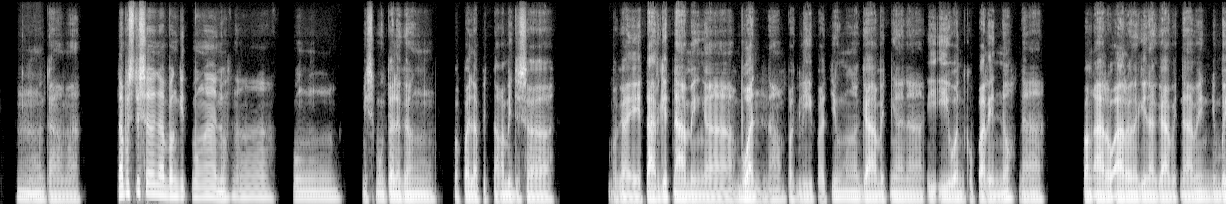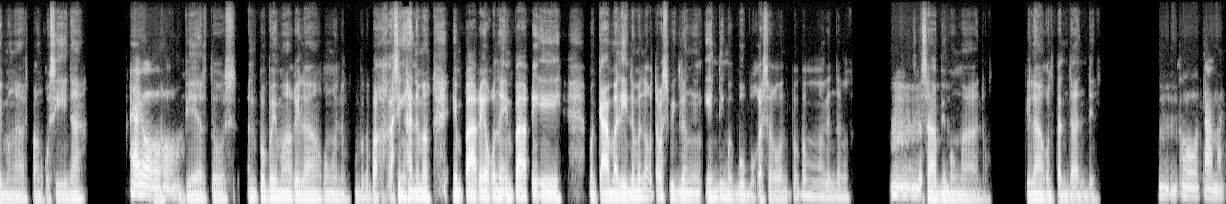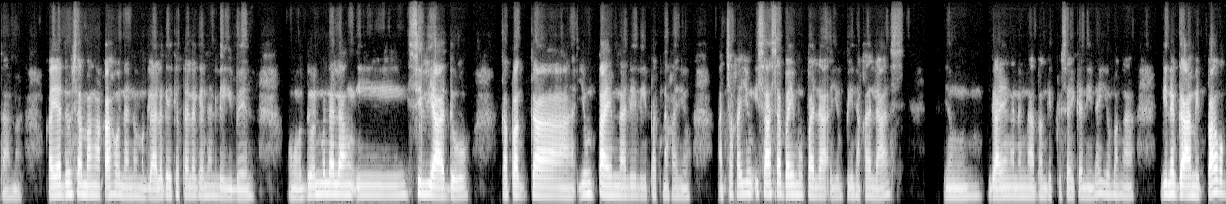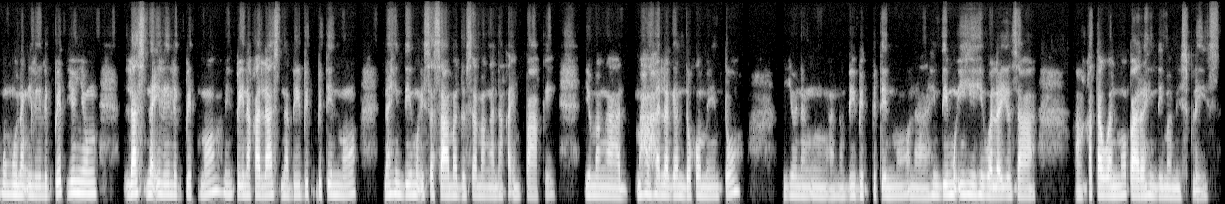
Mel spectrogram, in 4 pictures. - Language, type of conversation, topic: Filipino, advice, Paano ko maayos na maaayos at maiimpake ang mga gamit ko para sa paglipat?
- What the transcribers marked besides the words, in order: laughing while speaking: "baka kasi nga naman"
